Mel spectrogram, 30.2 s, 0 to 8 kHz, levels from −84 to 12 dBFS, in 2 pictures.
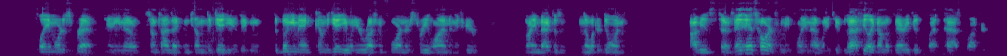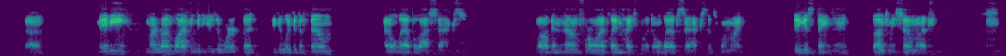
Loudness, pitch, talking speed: -22 LUFS, 140 Hz, 225 wpm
